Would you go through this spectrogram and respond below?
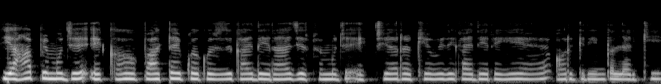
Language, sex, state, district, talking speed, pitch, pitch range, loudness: Hindi, female, Chhattisgarh, Bilaspur, 235 wpm, 245 Hz, 240-255 Hz, -18 LUFS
